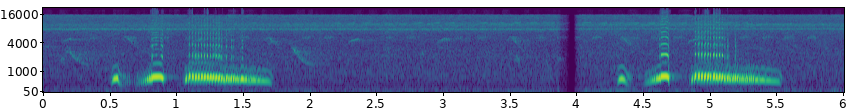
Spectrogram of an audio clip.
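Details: Zebra dove lure call meant to set quiet birds calling: two phrases about four seconds apart. Each has two quick upward coos and then a sustained rolling, slightly drooping coo, over low steady background noise.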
